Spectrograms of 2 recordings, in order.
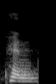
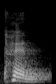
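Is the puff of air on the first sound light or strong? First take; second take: light; strong. First: The first sound has a light, ordinary puff of air. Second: The first sound has a strong, exaggerated puff of air. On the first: "simply ফ্যান" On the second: "এত বেশি জোরে দিতে হবে না, আমি দেখানোর জন্য বলছি।"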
